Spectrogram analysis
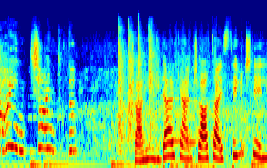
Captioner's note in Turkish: Alkış Sesi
